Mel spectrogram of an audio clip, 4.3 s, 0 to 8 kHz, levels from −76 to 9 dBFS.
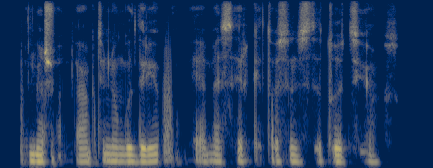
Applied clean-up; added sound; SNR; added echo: none; none; none; none.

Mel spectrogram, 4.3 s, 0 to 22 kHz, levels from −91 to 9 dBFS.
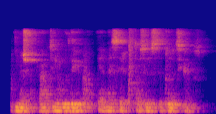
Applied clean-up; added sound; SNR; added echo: neural separator model SepFormer DNS4.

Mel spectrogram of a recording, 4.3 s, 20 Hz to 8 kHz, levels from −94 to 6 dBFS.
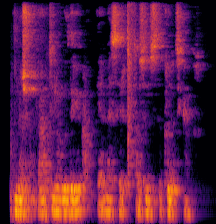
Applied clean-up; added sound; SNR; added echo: classical method WPE with log-MMSE.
